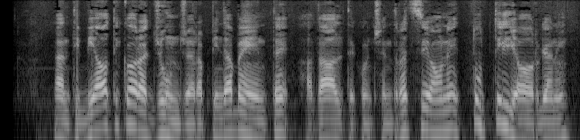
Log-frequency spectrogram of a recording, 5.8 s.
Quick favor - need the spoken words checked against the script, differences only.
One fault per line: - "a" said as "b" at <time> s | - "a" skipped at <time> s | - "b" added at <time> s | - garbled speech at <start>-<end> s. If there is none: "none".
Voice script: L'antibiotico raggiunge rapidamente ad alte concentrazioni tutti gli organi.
none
